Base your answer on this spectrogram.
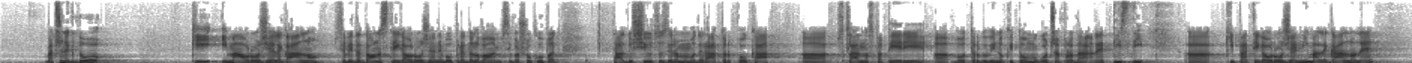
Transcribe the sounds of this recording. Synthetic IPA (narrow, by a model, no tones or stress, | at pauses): pat͡ʃnɛɡd̪o | kiːmaɔɾoːʒjɛlɛɡaːlnɔsɛʋeːd̪ad̪ɔːnɛst̪eːɡaɔɾoːʒjanɛbopɾɛd̪ɛlɔʋawinsiboʃəwkupat̪ː | ad̪uʃiwt̪sɔziːɾɔmamɔd̪ɛɾaːt̪ɔɾpoka | əsklaːd̪nɔspapeːɾjiəʋət̪əɾɡɔʋiːnɔkit̪oːmɔɡoːt͡ʃapɾɔd̪a̰ːjɔ̰nɛt̪ist̪i | əkipat̪eːɡaɔɾoːʒjanimalɛɡaːlnɔnɛ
